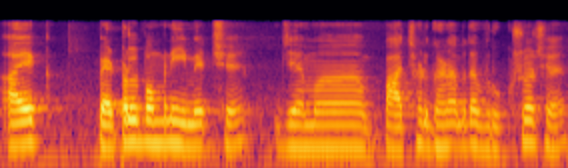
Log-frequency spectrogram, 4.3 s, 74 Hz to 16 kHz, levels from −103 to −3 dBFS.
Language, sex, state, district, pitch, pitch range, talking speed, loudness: Gujarati, male, Gujarat, Gandhinagar, 155 Hz, 145-160 Hz, 170 wpm, -17 LUFS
